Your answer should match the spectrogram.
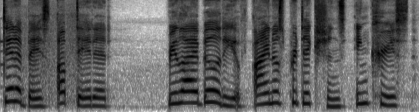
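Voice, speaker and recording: Woman as a high-voiced, precise robot girl. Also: normal speed, a little mellow, soft background music, close to an everyday voice. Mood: analytical. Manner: formal, matter-of-fact. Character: polite, precise, logical female robot. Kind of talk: video game voice acting.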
